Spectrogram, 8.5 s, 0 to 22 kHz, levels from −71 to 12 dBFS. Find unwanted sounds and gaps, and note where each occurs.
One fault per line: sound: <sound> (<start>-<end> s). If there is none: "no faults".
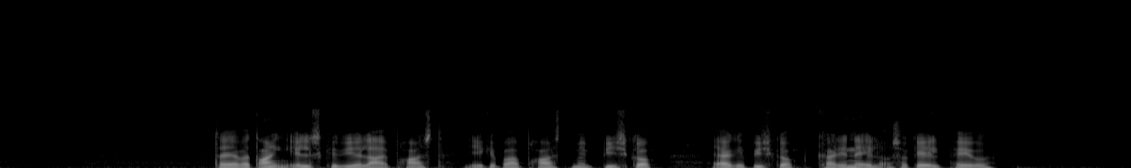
no faults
